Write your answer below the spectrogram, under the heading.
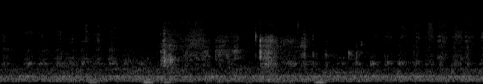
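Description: A kitchen knife working between the skin and flesh of a snakehead fillet on a plastic cutting board: a few short, soft scraping and sliding sounds over a steady low hum.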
